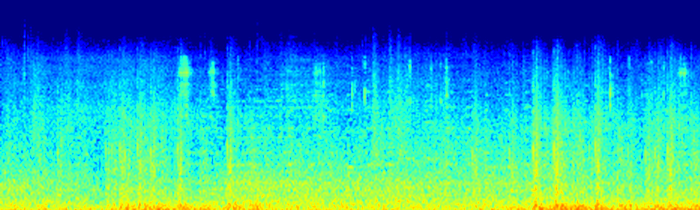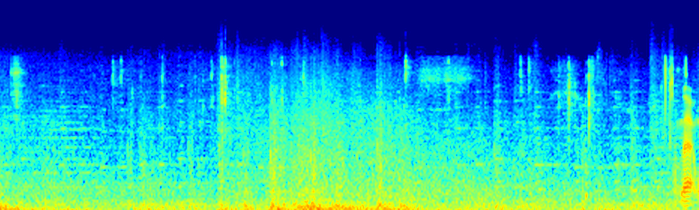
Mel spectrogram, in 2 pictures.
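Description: Warship main battery guns fire in the naval strategy game Ultimate Admiral Dreadnoughts, in a Tsushima battle. Heavy, overlapping rumbling booms roll on almost continuously, with louder swells of cannon fire throughout.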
